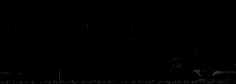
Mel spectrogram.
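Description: Near silence, with a few faint, short voiced sounds at the start and near the end and a single light tick about half a second in.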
